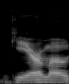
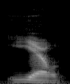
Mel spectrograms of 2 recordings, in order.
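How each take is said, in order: First: The opening G is sounded. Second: The opening G is silent. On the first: The speaker calls it wrong. "for me saying Guillermo del Toro" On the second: The speaker calls it right. "he says the G is silent, so I should be saying"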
